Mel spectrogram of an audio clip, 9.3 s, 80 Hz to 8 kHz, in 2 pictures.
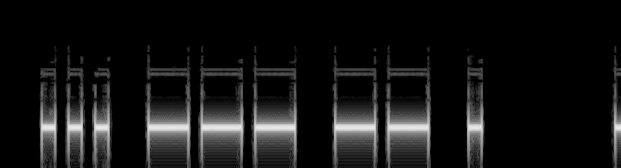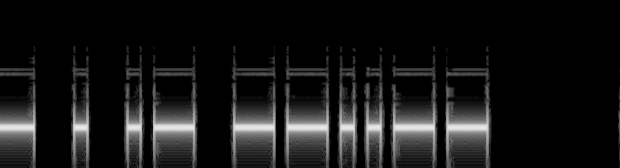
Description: Morse code, heard as a keyed tone, about 12 wpm, 700 Hz. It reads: SOME TEA,
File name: Book One / 03-Chapter 3 - 12 WPM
